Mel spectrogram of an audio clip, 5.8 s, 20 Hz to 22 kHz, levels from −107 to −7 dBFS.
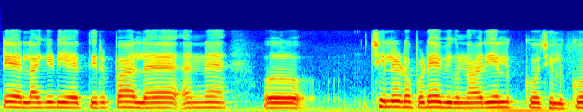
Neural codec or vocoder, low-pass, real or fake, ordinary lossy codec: none; 7.2 kHz; real; none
